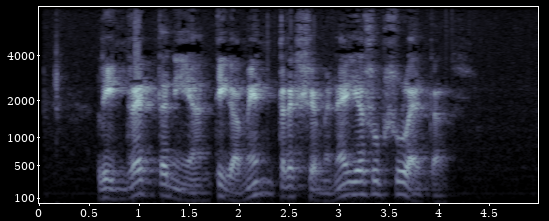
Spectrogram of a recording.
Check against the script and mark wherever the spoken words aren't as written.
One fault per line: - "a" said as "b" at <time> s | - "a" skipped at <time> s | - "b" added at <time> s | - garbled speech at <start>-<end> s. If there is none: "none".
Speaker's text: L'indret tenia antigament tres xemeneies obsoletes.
none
